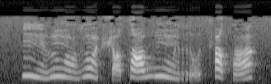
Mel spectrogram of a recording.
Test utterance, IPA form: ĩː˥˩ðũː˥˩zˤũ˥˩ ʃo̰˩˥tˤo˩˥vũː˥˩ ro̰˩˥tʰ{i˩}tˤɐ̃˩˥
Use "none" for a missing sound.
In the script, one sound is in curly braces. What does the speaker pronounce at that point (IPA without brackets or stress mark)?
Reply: i˥˩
